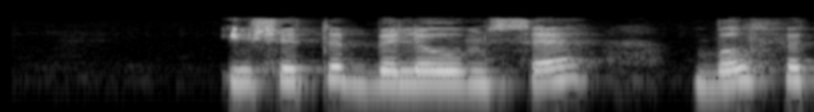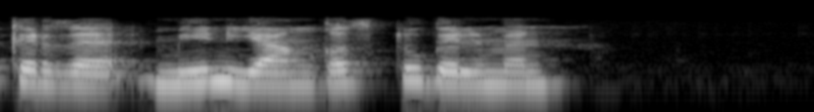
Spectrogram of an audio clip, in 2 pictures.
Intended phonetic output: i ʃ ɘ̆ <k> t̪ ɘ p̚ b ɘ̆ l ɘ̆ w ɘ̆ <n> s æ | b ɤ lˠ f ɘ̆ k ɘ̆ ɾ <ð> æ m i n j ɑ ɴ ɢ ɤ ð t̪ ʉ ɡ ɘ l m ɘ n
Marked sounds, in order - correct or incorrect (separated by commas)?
incorrect, incorrect, correct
